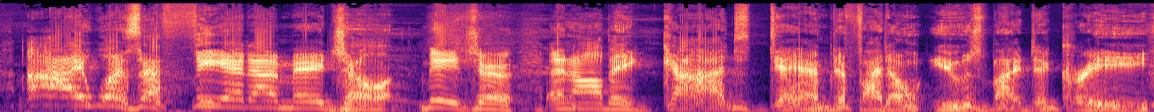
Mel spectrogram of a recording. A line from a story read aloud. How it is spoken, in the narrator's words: Burgundy screamed in rage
